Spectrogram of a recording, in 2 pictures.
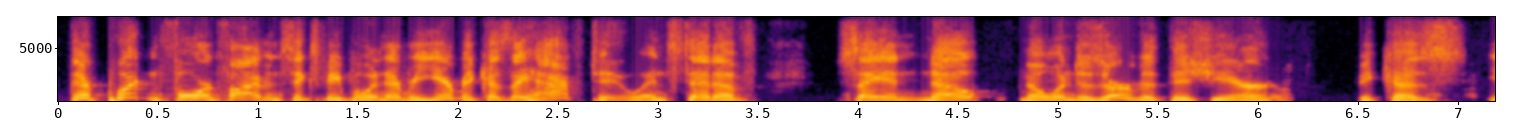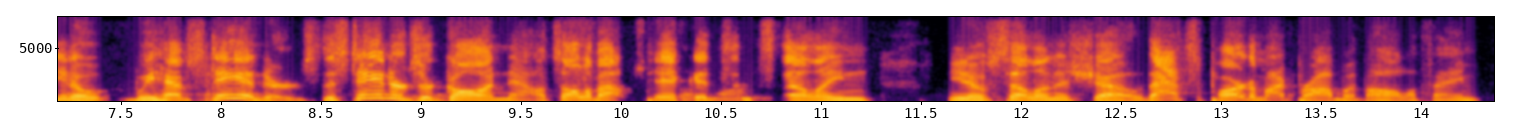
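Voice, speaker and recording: Animated, high-pitched American man in his fifties. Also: a little fast, no echo, low-quality recording. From Midwest United States. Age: 50s. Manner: animated, opinionated. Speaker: talk show host. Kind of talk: casual round-table chat.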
